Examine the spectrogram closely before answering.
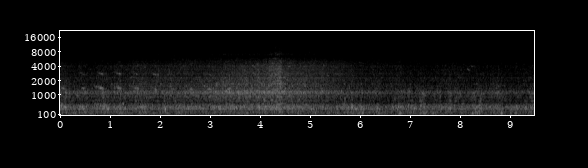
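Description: Small waves wash onto the shore and break in the shallows.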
